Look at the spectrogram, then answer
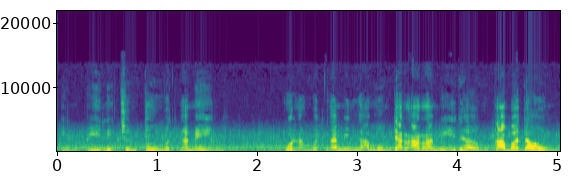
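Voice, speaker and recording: A woman's voice: on the high side, big pitch swings, fairly quick. A woman with an Ilocano accent playing a scolding village health worker in a radio comedy drama. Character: scolding female barangay health worker on duty. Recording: noisy radio drama with ambient effects.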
